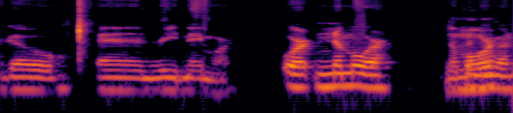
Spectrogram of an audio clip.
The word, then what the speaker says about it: Namor: So I'm gonna have to go and read Namor or Namor. No depending more, on how you wanna. no more. That's how they pronounced it in Wakanda Forever.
